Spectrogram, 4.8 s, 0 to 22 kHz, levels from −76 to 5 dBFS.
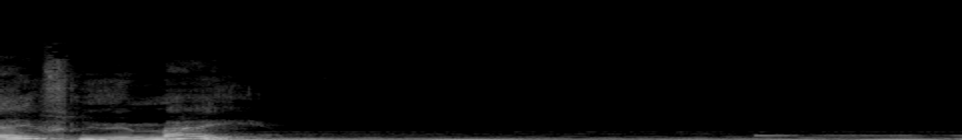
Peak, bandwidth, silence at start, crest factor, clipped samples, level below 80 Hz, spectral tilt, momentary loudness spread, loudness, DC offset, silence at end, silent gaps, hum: -10 dBFS; 13.5 kHz; 0 s; 16 dB; under 0.1%; -42 dBFS; -7 dB/octave; 23 LU; -25 LUFS; under 0.1%; 0 s; none; none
